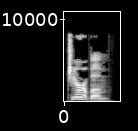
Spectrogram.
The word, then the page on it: cherubim: British English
